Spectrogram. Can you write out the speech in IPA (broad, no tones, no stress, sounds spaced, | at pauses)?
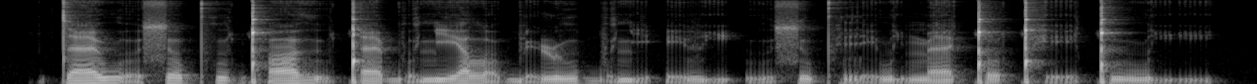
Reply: t æ w o̰ s o pʰ u ǃʼ ɒ ð ṵ ǃ æ b o̰ lʲ e lˠ o̰ b ḛ ɭ u b o̰ lʲ ḛ ʔ ḛ β ḭ ʔ ṵ s u pʰ r ḛ w ḭ m æ ǃ o ǃʰ ḛ ǃ u w ḭ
